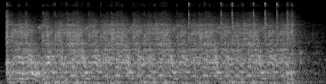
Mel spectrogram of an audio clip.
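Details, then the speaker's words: Square body truck missing the fuse-block wiring harness, starter and coil wired to a remote starter switch, spark confirmed: even cranking about three turns a second for three seconds; engine spins over freely but does not start. "So, the motor does turn over. We do have spark,"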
